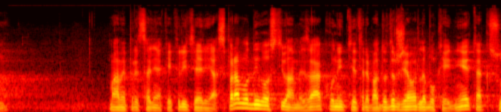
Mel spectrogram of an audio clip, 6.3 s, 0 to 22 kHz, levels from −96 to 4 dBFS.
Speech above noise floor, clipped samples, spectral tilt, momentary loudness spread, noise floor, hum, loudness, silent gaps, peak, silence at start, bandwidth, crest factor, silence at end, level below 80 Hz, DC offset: 26 dB; under 0.1%; -5.5 dB/octave; 8 LU; -55 dBFS; none; -29 LUFS; none; -10 dBFS; 0 s; 18.5 kHz; 20 dB; 0 s; -54 dBFS; under 0.1%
